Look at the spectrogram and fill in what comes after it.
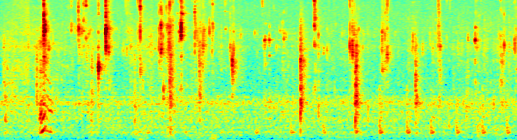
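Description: Faint, scattered soft wet clicks of children chewing gummy bears.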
